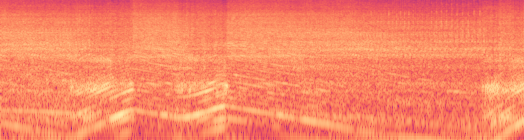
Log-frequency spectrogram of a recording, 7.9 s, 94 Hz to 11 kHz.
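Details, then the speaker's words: Datsun 240Z S30 inline six, 5-speed ZX transmission swap, 6-into-1 exhaust, electric fuel pump, already warm and idling a little low: loud hissing intake suck rising and falling with each throttle blip; carbs open with no air filters. "hopefully you got a bit of the sound of that exhaust. You can definitely hear the carbs sucking the air. Got to get some filters for them for sure."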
